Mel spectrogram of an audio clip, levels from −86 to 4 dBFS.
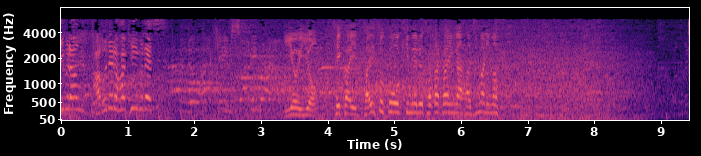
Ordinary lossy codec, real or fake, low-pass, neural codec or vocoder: MP3, 24 kbps; real; 7.2 kHz; none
